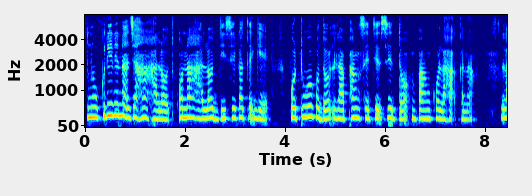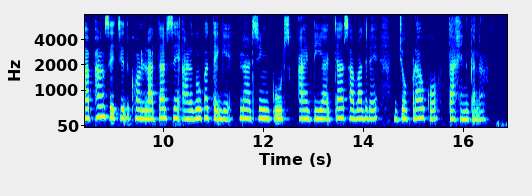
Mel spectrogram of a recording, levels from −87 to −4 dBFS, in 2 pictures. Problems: none marked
